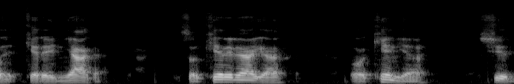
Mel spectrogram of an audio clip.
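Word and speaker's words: Kirinyaga: our people pronounce it it sounded to the Europeans like Kenya so in a geography books it is Kenya but we still call it kerenyaga so Kennedy or Kenya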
